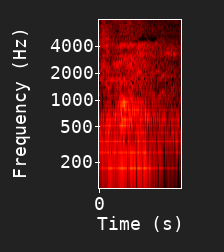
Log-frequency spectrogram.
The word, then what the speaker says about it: pneumonia: I said, pneumonia? No, it's pneumonia. I said, you don't say the P.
